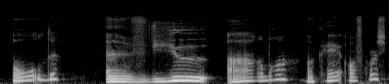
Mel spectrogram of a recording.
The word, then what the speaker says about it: vieux: And the last one is vieux, old. Un vieux arbre. Okay, of course you've got this X at the end, but you don't pronounce it.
